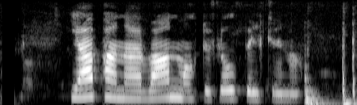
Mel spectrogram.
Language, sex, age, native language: Icelandic, male, 18-19, Icelandic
